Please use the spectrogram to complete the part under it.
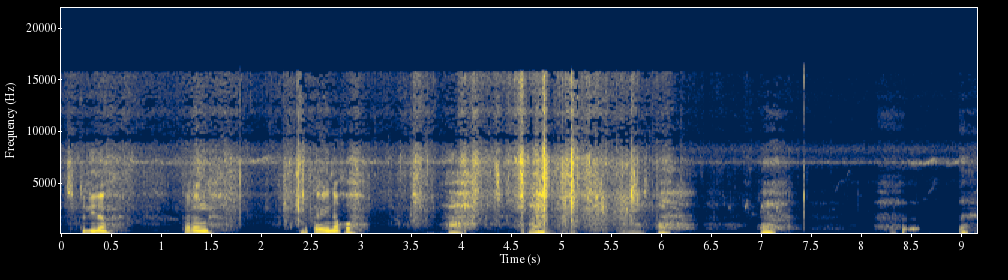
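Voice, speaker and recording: A man's voice: high-pitched, very slow, pauses often, background noise. A man with a Filipino accent hosting a ghost-hunting vlog, startled and shaky as he talks straight to his viewers. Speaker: ghost hunter vlogger. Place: outdoors at night in rural brush. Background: crickets chirping.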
